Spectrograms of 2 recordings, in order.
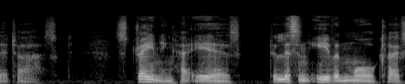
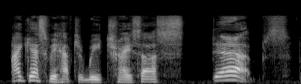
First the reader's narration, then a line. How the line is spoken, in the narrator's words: Violet said miserably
